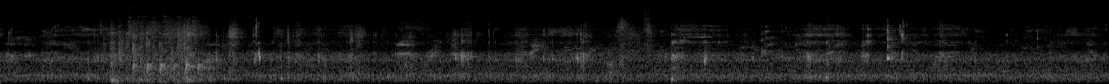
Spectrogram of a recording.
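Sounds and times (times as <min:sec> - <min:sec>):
person chewing: 0:00.9 - 0:11.0.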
